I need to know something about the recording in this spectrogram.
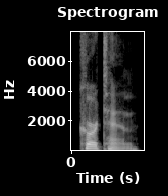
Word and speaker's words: curtain: Over here we have a curtain. Be careful of the pronunciation. I know it looks like curtain but we pronounce it curten.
